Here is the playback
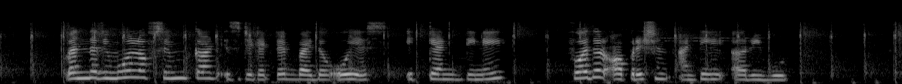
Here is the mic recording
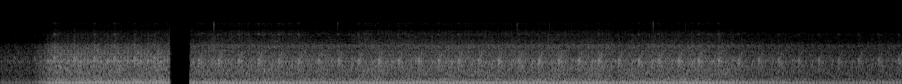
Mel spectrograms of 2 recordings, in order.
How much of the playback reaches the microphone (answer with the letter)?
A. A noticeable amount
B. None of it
B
